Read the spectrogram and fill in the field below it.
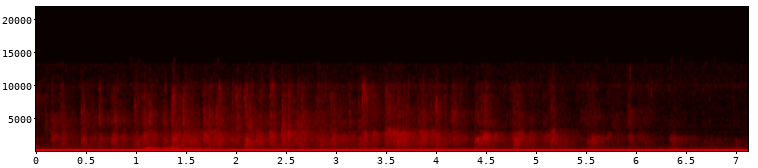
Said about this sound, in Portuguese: Dá para aplaudir Jesus por isso?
